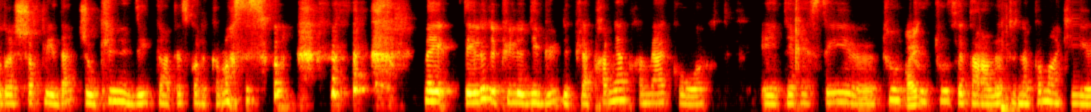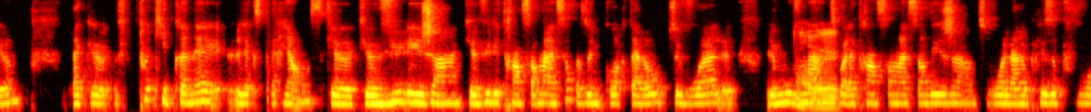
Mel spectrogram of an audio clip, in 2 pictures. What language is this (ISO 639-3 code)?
fra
